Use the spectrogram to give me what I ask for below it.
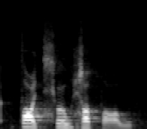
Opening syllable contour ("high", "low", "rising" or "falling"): high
